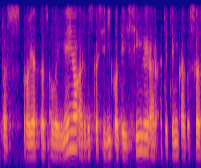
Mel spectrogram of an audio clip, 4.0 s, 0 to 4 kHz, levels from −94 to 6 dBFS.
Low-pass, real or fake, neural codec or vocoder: 3.6 kHz; real; none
